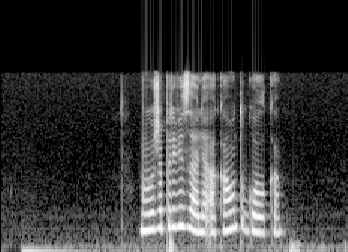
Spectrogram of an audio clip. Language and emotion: Russian, neutral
